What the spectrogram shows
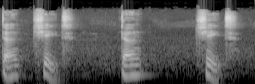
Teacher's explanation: we don't pronounce the final t of don't it's linked to a ch sound here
